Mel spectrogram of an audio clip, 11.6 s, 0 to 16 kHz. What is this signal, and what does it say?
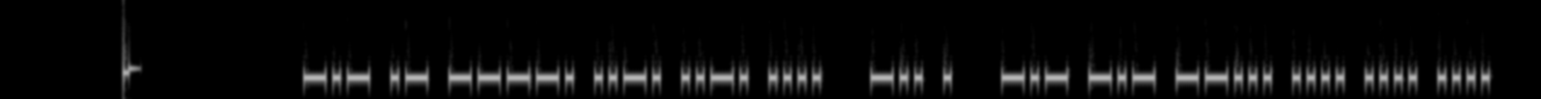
Morse code, heard as a keyed tone, about 22 wpm, 700 Hz. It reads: KA9FFH DE KK7HHH
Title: USA Callsign DE Callsign - 6 Characters - 22wpm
